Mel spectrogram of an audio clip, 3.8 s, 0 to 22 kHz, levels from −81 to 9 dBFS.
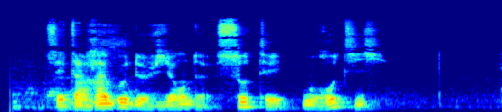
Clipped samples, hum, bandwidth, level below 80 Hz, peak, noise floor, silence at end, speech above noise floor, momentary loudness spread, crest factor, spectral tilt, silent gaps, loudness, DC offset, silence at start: under 0.1%; none; 12.5 kHz; -62 dBFS; -4 dBFS; -62 dBFS; 0.9 s; 39 dB; 13 LU; 20 dB; -5 dB/octave; none; -24 LUFS; under 0.1%; 0.1 s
